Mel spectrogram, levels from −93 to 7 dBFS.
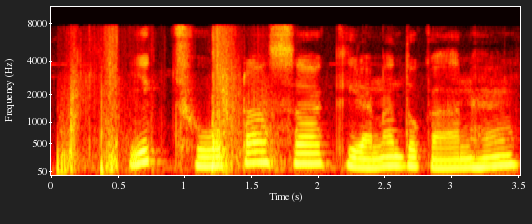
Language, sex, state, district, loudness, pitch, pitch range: Hindi, male, Bihar, West Champaran, -15 LUFS, 130 Hz, 120-160 Hz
